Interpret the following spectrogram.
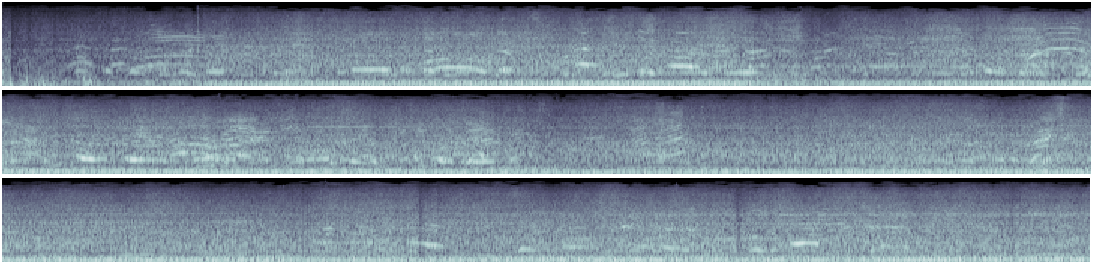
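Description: Small lawnmower engine running with a steady low hum that settles in about a second and a half in. People's voices call out over it throughout.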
